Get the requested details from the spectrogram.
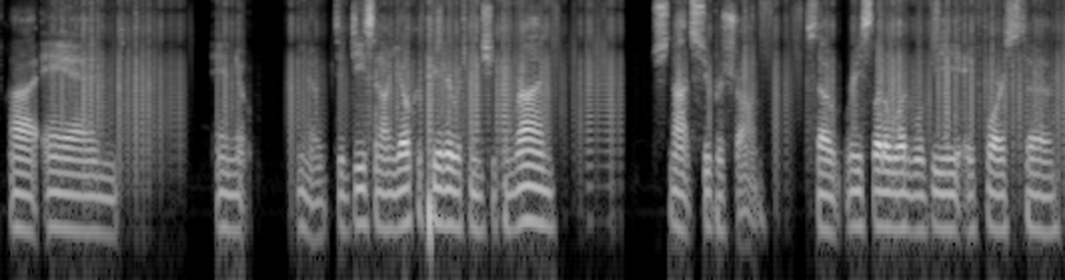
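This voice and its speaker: A man's voice: deep voice, a little hiss or hum. A man hosting a fitness show, chatting loosely about competition results with lots of fillers and the odd swear word, over a call setup. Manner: loose, profane, filler-heavy commentary. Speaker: fitness podcast host. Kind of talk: casual chat. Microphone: remote call setup.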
